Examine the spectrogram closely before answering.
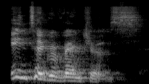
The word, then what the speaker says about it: Integriventures: You were Integriventures. yes, Ventures. 5 syllables. I know Integriventures. it's a mouthful. Yes, And Ventures. to think I practiced before I came. It's all right. So it's Integriventures.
